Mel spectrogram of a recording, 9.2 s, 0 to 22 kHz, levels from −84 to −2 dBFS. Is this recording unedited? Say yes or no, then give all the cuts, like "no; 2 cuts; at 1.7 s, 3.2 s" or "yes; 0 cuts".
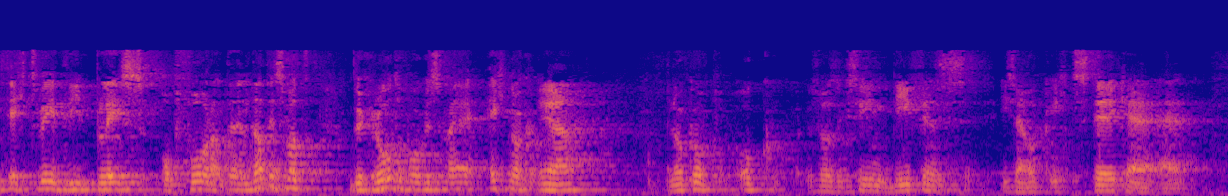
no; 1 cut; at 7.4 s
